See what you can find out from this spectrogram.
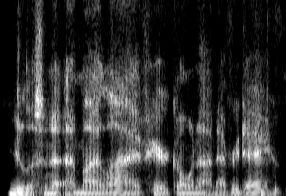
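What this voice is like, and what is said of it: Sexy late-night DJ radio voice. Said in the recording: “the sexy late night DJ radio voice”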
